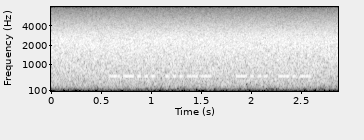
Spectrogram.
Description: Morse code, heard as a keyed tone, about 34 wpm, 580 Hz, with heavy radio static. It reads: 73 BK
